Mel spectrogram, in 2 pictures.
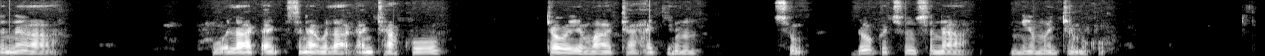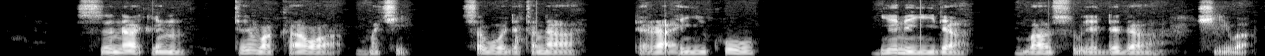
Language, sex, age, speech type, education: Hausa, male, 46-60, spontaneous, tertiary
